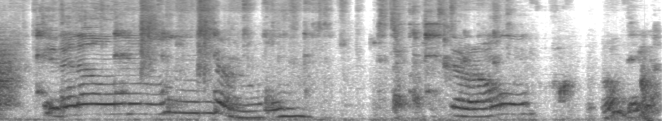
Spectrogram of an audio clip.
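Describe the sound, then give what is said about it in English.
Yellow Tail wine gurgles from a bottle into a glass in two steady pours, with glassware clinking lightly and muffled voices murmuring in the background. “I'm not trying to pour heavy.”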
